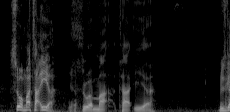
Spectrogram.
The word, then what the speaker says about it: Suamataia: Go ahead and give us the perfect pronunciation of the new left tackle. Oh, man, I like this one. Go ahead. Kingsley Suamataia.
